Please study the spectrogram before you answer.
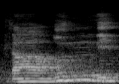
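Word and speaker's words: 나뭇잎: ' 나문 닙 ', 이렇게 요 . 나무 . 그렇다면 여기 서 무슨 일 이 벌어지는 걸까 요 ? 'n' 발음 이 두 개 나타납니다 .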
